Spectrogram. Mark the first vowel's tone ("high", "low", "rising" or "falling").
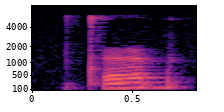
rising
